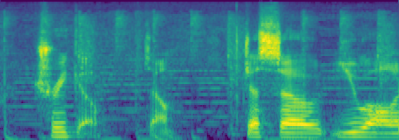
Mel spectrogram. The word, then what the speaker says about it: tricot: talking about our tricot stitch, and it's actually pronounced tricot. So just so you all are aware, and you can learn from my mistake. So what we'll do for the tricot stitch is we're gonna have your pattern selector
